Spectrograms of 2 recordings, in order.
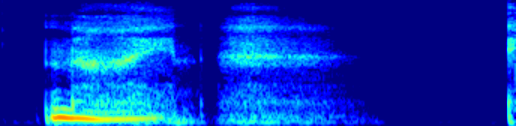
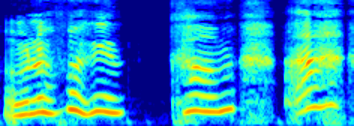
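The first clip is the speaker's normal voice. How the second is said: high, loud outburst; climactic cry; 9 semitones higher, 9 dB louder than usual. Pretend. Performer to a partner at the peak, loud cry. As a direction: cry it out, pitch leaping up. Acted climax, louder repeat.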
